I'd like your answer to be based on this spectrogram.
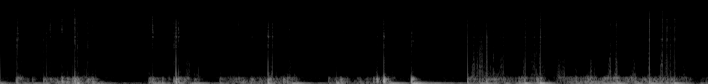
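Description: Long teal nails of both hands scratch across a hollow, domed metal mesh microphone grille. The result is a close, dense, low rumbling scrape broken by many quick, sharp clicks and taps that flash bright.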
